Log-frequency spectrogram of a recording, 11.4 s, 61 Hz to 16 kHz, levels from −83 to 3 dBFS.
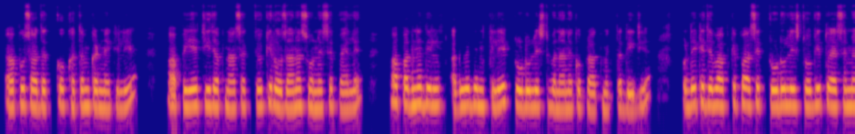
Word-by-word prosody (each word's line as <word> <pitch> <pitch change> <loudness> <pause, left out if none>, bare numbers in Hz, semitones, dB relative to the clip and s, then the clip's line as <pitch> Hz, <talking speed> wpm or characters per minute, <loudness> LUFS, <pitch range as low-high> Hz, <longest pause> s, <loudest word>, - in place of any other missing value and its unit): आप 185 +2 -3
उस 205 0 0
आदत 185 -1 +1
को 205 -2 0
खत्म 195 +1 -1
करने 185 -2 -1
के 185 +1 -7
लिए 195 - -2 0.5
आप - - -2
ये 190 +1 +5
चीज़ 200 0 +1
अपना 190 -1 -2
सकते 190 +1 -5
हो 190 - +1
कि 215 +2 -1
रोज़ाना 185 -1 +2
सोने 190 -2 -1
से 200 +2 -4
पहले, 180 0 -5 0.4
आप 225 -1 0
अगने 205 +1 +4
दिल 205 -1 +3 0.2
अगले 190 +3 +3
दिन 200 -1 +2
के - - -3
लिए 200 +3 +5
टू-डू 190 -2 +4
लिस्ट 190 +1 0
बनाने 180 -1 -2
को 185 +1 -3
प्राथमिकता 170 -1 -5
दीजिए 170 - -2 0.5
और - - -1
देखिए, 210 +2 +3
जब 205 -1 +3
आपके 195 +2 +1
पास 205 -1 +2
एक 210 0 0
टू-डू 190 +1 +5
लिस्ट 200 0 +1
होगी, 195 +2 +2
तो 210 +1 0
ऐसे 195 0 +1
में 195 0 +2
195 Hz, 230 wpm, -22 LUFS, 185-200 Hz, 0.5 s, ये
